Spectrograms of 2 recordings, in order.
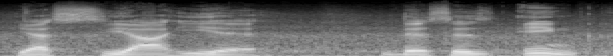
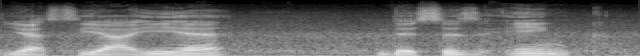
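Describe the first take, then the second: No difference in how they are said.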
